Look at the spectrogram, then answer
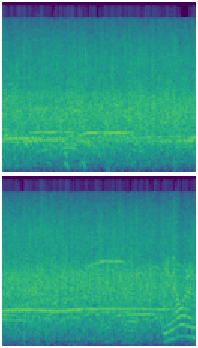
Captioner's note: cheers and applause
